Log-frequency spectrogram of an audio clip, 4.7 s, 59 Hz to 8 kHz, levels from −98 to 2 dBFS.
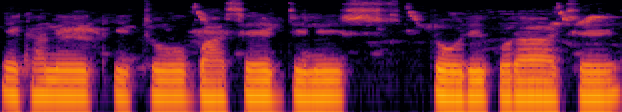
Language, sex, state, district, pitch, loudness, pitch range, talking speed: Bengali, male, West Bengal, Jhargram, 120 Hz, -26 LUFS, 115-120 Hz, 90 wpm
